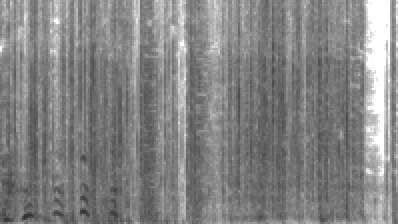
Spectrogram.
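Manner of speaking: airy high-pitched giggle; high breathy laugh. Real, not acted. Laughing at her own panic about hyperventilating, high breathy giggle.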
